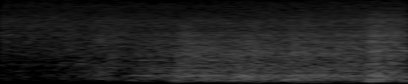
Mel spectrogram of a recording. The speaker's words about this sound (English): Can you hear the thunder in the background, Mr. Producer? Oh, yeah, the bunker's under assault. Mother Nature. You're going to hear a lot more of it because there's a massive lightning and thunderstorm rolling through the bunker or around the bunker.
